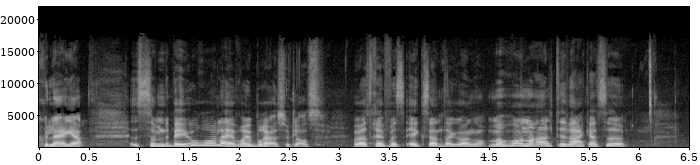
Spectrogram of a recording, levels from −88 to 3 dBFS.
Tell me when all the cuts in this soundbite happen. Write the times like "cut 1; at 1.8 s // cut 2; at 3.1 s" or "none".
cut 1; at 1.3 s // cut 2; at 3.0 s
